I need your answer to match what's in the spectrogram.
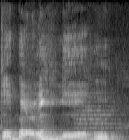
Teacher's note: اور اللہ کے لام سے پہلے جب زبر ہو تو اللہ کا لام پر پڑھا جاتا ہے، طبع اللہ۔ لام کے اوپر کھڑا زبر ہے، کھڑا زبر ایک الف کو برابر کھینچا جاتا ہے، ہاں کے اوپر پیش ہے، پیش کی آواز آگے کو جاتی ہے اور ہونٹ گول ہوتے ہیں۔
